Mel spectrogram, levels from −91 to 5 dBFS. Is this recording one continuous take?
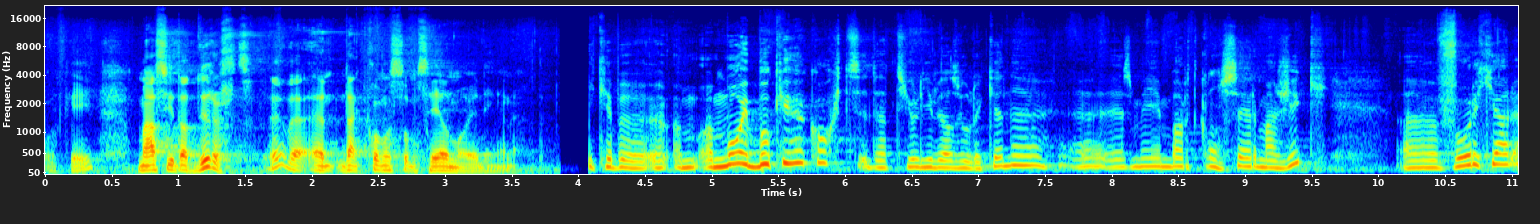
no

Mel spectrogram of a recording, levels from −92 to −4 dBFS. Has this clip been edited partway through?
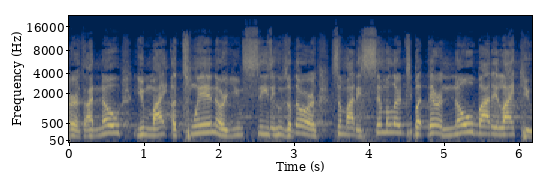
yes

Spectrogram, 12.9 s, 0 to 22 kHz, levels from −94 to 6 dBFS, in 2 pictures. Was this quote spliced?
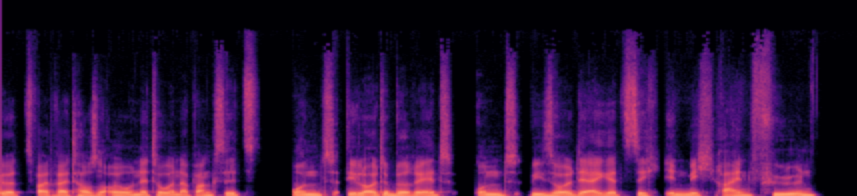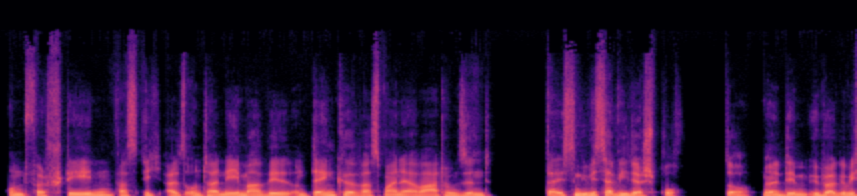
no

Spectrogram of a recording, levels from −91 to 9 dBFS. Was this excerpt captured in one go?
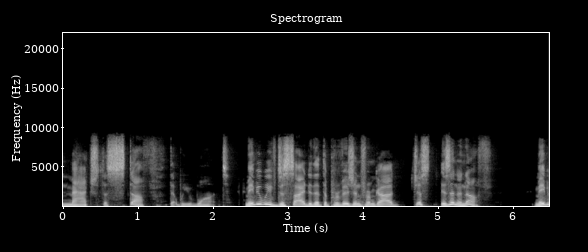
no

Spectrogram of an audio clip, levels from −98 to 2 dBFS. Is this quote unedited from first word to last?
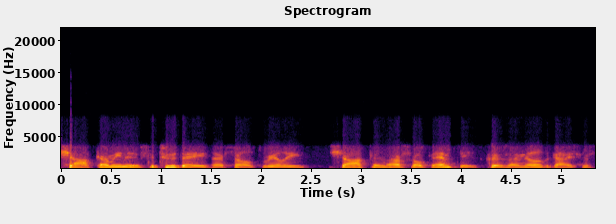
yes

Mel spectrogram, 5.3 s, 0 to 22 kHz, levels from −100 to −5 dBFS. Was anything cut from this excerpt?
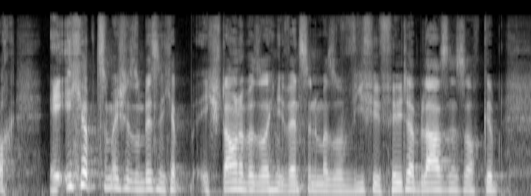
no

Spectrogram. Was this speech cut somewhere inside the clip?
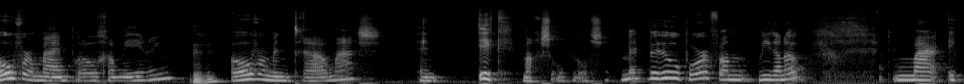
yes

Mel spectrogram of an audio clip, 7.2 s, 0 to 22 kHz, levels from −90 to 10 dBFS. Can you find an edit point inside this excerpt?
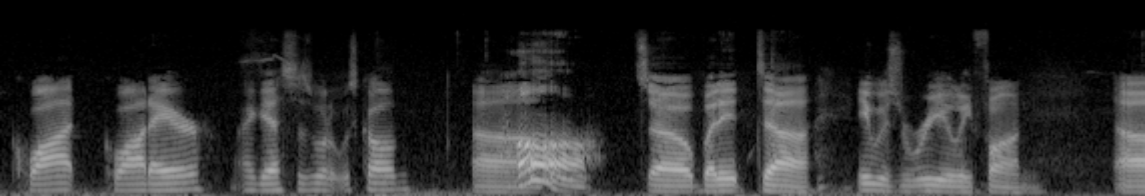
no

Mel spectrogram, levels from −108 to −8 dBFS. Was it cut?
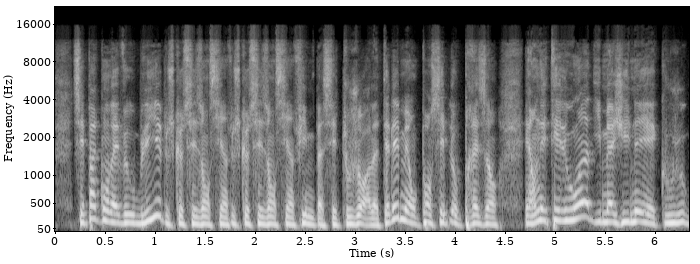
yes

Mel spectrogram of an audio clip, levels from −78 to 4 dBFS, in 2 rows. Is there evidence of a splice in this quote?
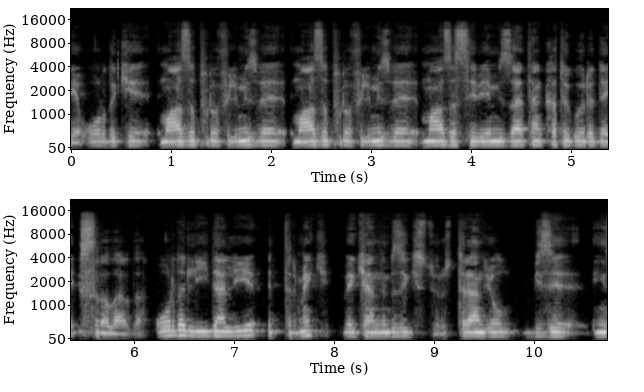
yes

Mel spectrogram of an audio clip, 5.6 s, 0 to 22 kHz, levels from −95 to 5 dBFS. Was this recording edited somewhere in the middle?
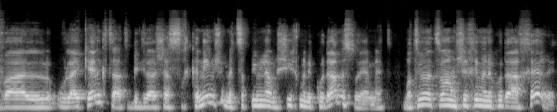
yes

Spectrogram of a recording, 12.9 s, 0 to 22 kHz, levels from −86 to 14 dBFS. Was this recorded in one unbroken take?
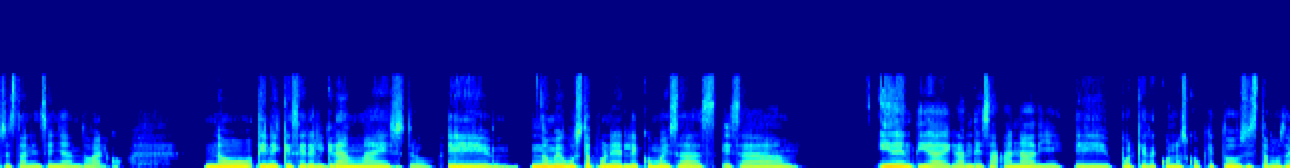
no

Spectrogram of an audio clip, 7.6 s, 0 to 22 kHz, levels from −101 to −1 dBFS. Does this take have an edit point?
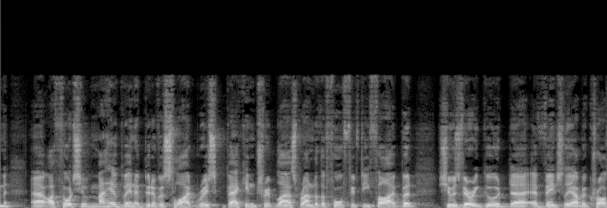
no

